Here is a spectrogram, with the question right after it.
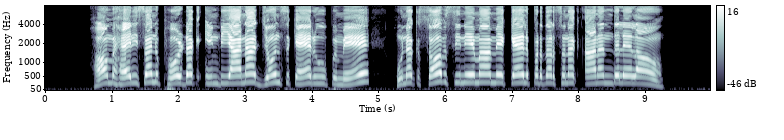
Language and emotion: Maithili, happy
